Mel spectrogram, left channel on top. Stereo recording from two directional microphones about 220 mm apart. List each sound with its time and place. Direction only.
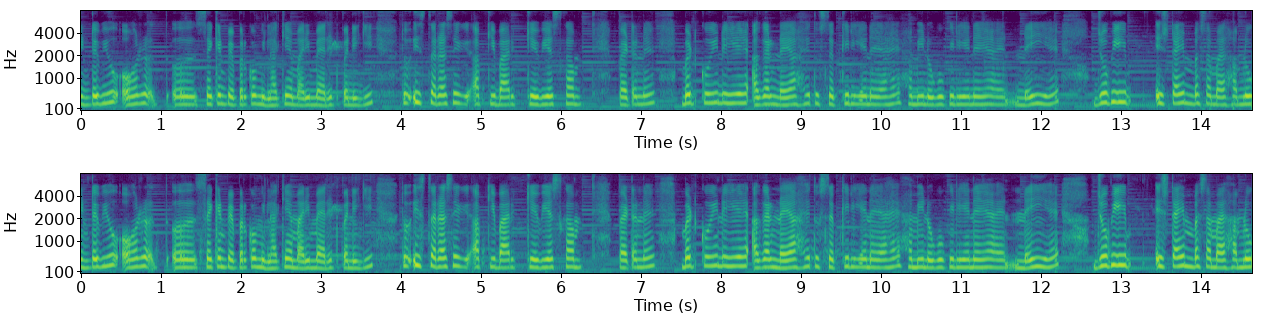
0.1 s speech: 20° right (ahead or behind)
8.0 s speech: 40° right (ahead or behind)
8.3 s speech: 20° right (ahead or behind)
